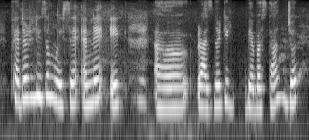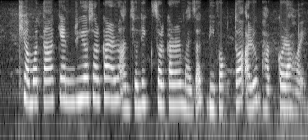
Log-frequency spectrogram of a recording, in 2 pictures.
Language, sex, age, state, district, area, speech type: Assamese, female, 18-30, Assam, Udalguri, rural, spontaneous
